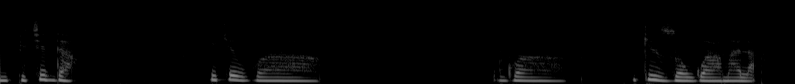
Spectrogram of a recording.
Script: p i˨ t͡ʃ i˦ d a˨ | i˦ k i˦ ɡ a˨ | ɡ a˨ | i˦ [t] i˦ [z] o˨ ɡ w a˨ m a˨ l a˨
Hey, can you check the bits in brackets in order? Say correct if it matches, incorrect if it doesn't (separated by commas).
incorrect, correct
